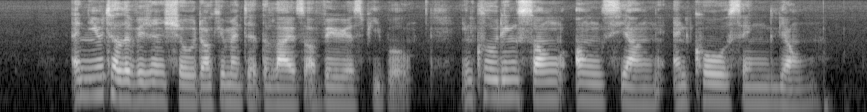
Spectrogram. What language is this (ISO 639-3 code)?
eng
